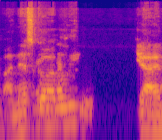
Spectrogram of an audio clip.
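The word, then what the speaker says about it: Ionescu: The way Sabrina, how do you pronounce her last name? Ionesco, I believe. Yeah, Ionesco.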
